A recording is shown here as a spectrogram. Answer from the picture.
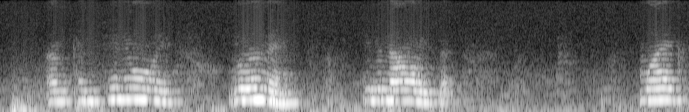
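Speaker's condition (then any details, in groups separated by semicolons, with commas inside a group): Cerebral palsy; speaks fluently with few pauses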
